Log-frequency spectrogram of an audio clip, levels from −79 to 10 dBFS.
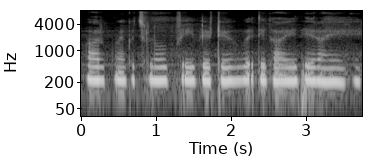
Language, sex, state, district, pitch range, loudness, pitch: Hindi, female, Chhattisgarh, Bastar, 215-225 Hz, -13 LUFS, 220 Hz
